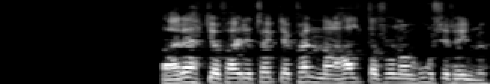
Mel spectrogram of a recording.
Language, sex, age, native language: Icelandic, male, 60-69, Icelandic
